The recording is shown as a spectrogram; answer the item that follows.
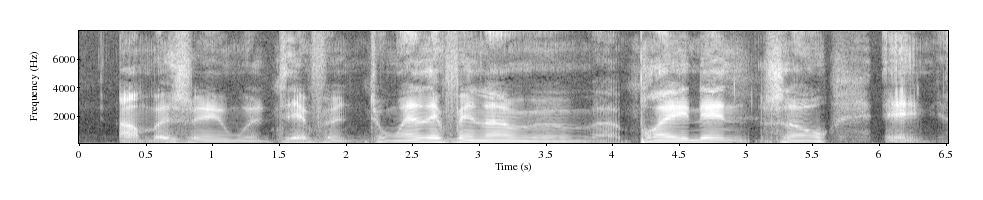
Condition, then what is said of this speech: ALS (motor neuron disease). Probably like twice as much energy you're trying to speak.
